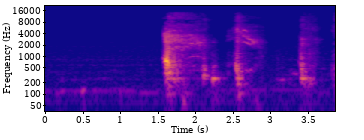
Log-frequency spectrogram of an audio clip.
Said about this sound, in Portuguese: Só tosse, espirro e sei lá qual que é, soluço ao mesmo tempo. Tô bem, tá? Só para informar, estou bem. É o primeiro espirro do dia, quer dizer, foram 2, mas tudo bem, tá?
